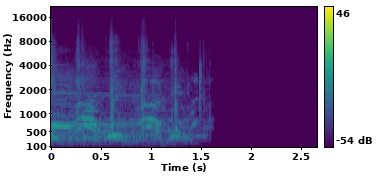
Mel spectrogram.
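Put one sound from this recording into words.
A crowd of men cheers and chants outdoors.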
